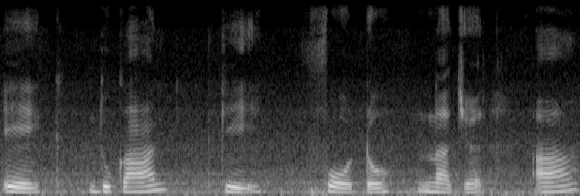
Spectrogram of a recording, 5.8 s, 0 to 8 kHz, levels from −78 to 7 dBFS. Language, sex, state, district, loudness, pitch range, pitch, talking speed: Hindi, female, Haryana, Rohtak, -15 LUFS, 175-205 Hz, 190 Hz, 60 wpm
